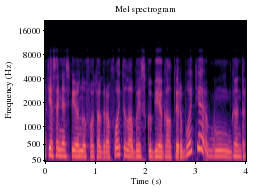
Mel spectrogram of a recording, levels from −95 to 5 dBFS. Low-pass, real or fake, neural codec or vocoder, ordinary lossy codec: 7.2 kHz; real; none; Opus, 32 kbps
